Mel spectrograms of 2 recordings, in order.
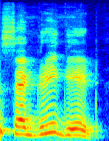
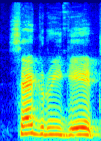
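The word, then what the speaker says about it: segregate: क्या था pronunciation, सेग्रीगेट, सेग्रीगेट, सेग्रीगेट, सेग्रीगेट, सेग्रीगेट।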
